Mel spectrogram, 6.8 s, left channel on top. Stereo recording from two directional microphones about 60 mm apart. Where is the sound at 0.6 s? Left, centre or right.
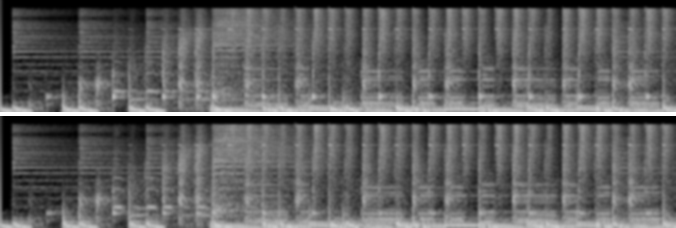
Left.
